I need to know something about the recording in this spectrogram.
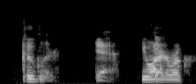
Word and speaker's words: Kugler: Kugler.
